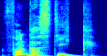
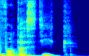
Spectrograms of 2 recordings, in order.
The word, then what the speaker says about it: fantastique: And fantastique, fantastique, so it's not fantastique, like we say in English, fantastic, it's fantastique. You stress the last syllable more than any other.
